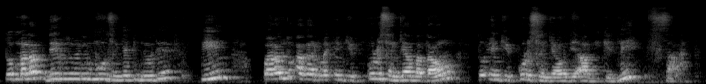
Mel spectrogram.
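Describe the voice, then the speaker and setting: A man's voice: sits high, a little fast, darkish tone, recorded from a distance. A male teacher giving a classroom lecture, asking questions and answering them himself, drilling the point. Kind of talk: classroom lecture with call-and-response. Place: coaching classroom. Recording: echoey room, voice off-mic.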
